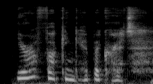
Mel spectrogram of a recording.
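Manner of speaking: spoken very softly, barely audible. Selwyn speaks in Elvish once no guards are around, very, very quiet. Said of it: "very, very quietly in Elvish says".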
